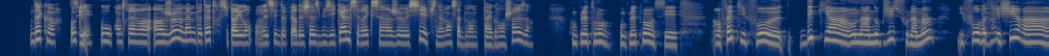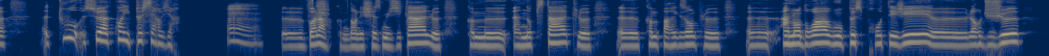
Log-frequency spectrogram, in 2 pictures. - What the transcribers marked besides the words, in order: stressed: "pas"
- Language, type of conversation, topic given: French, podcast, Comment fais-tu pour inventer des jeux avec peu de moyens ?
